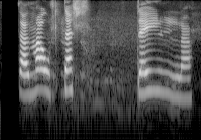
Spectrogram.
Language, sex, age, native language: Icelandic, female, 8, Icelandic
